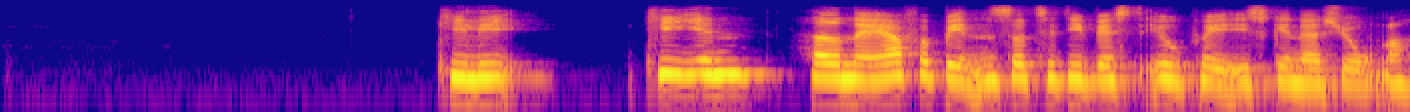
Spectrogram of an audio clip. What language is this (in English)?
Danish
